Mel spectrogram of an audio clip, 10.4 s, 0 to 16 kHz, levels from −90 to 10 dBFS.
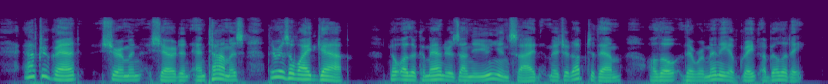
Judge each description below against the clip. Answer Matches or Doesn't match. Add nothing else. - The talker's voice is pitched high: Doesn't match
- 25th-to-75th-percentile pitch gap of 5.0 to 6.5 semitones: Doesn't match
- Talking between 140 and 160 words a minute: Doesn't match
